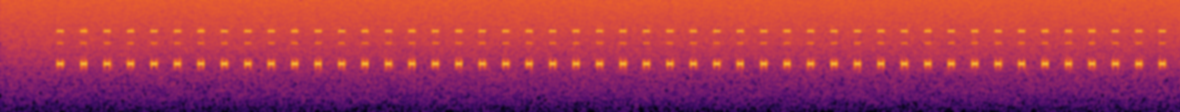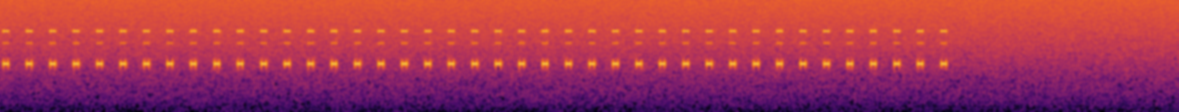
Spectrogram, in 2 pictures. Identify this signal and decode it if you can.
Evenly repeated beeps. There is no code.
